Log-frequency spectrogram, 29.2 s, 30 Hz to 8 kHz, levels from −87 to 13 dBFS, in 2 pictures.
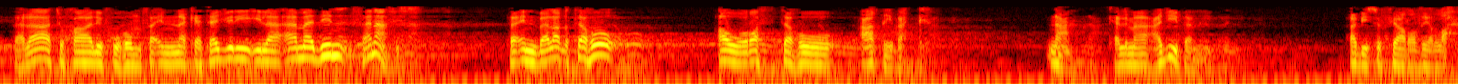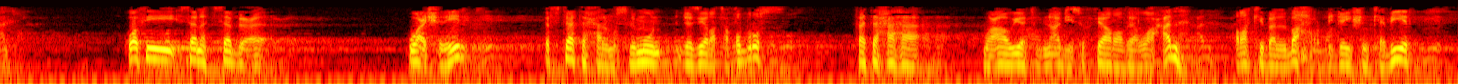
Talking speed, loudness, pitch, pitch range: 80 wpm, -19 LUFS, 120 Hz, 110-140 Hz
